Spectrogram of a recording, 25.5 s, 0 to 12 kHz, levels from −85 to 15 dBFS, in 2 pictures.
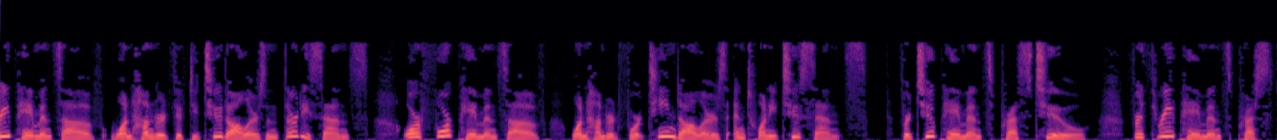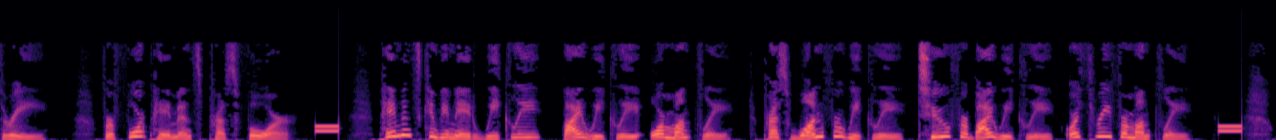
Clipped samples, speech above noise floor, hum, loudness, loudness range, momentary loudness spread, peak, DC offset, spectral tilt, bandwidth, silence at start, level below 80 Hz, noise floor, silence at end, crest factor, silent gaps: under 0.1%; 35 dB; none; -22 LUFS; 4 LU; 10 LU; -4 dBFS; under 0.1%; -6 dB/octave; 8.8 kHz; 0 s; -46 dBFS; -57 dBFS; 0.35 s; 16 dB; none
